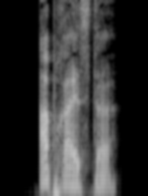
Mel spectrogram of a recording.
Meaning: inflection of abreisen: 1. first/third-person singular dependent preterite 2. first/third-person singular dependent subjunctive II
- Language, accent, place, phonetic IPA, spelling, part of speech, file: German, Germany, Berlin, [ˈapˌʁaɪ̯stə], abreiste, verb, De-abreiste.ogg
